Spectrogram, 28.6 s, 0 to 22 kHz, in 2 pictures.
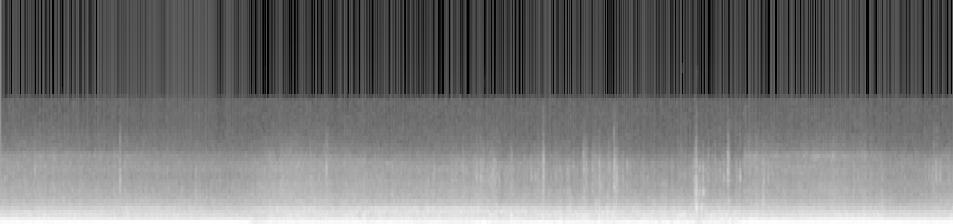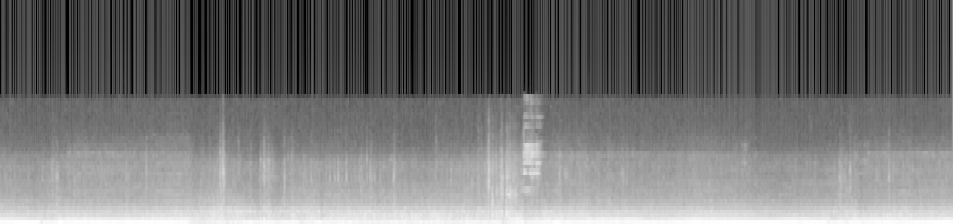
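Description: A 1997 Mitsubishi Colt 1600's engine heard from inside the cabin while being driven hard on track: held at high revs at first, then falling away as the driver lifts off, then climbing through the gears again, with the pitch dropping suddenly at each upshift, about halfway through and again near the end. A single short click sounds a little past the middle.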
